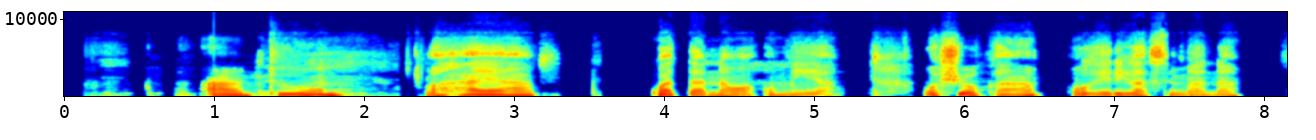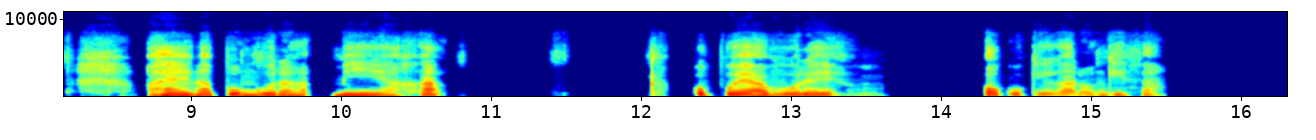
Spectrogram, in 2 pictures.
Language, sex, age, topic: Oshiwambo, male, 36-49, agriculture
